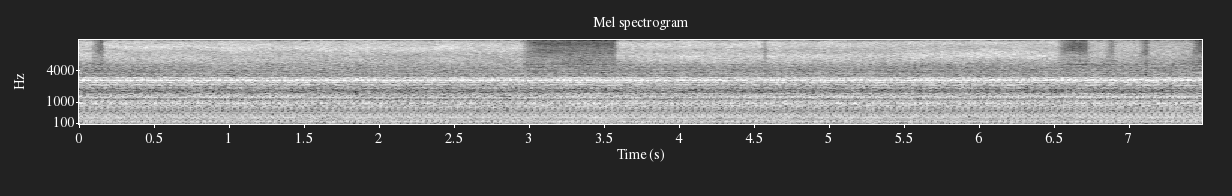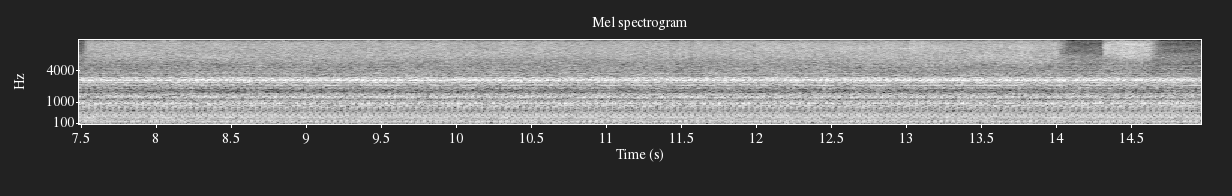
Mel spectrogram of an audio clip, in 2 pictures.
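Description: Gravity-feed air spray gun hissing steadily as it sprays epoxy primer, the hiss stopping briefly a few times, over the steady drone of a running machine.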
